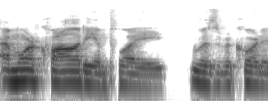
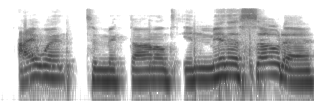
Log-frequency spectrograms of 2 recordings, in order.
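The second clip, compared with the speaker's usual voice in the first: plain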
